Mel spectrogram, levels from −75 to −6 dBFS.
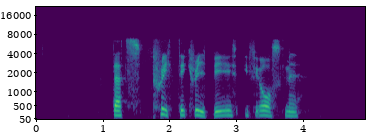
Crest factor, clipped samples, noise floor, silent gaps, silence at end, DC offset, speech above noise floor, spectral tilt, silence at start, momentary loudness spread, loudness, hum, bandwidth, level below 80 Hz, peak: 26 dB; under 0.1%; -82 dBFS; none; 1 s; under 0.1%; 50 dB; -4 dB/octave; 1.15 s; 8 LU; -32 LUFS; none; 7.4 kHz; -76 dBFS; -10 dBFS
